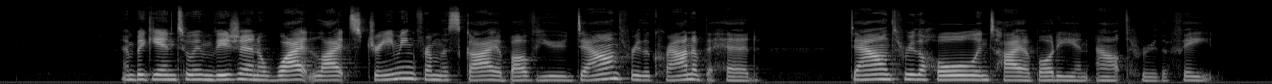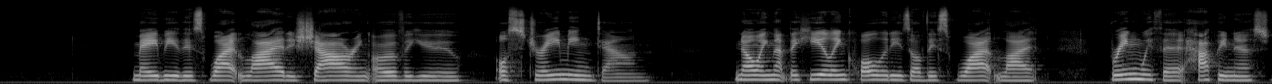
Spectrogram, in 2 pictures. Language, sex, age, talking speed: English, female, 10-29, 130 wpm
